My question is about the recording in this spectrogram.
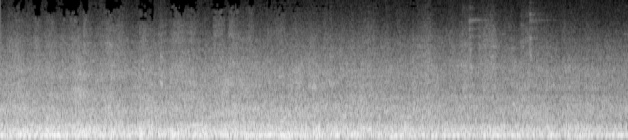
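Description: Heavy freight train rolling past, its loaded flatcars' steel wheels rumbling steadily on the rails.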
